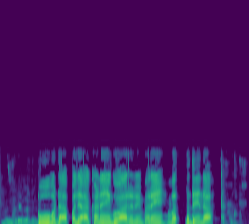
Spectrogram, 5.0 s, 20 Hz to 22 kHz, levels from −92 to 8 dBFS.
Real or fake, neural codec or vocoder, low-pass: real; none; 7.2 kHz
